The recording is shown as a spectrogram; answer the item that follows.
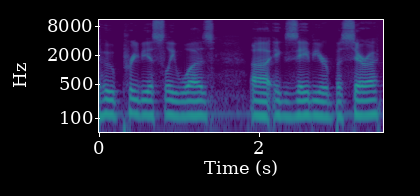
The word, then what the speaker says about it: Becerra: previously was uh xavier becerra despite how um some people pronounce his name like president biden yeah when he said javier bacaria or whatever it was that was pretty funny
